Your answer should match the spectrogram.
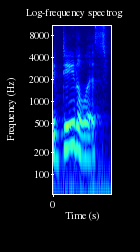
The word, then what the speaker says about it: Daedalus: But anyway, so they figure out that she can go to Daedalus.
